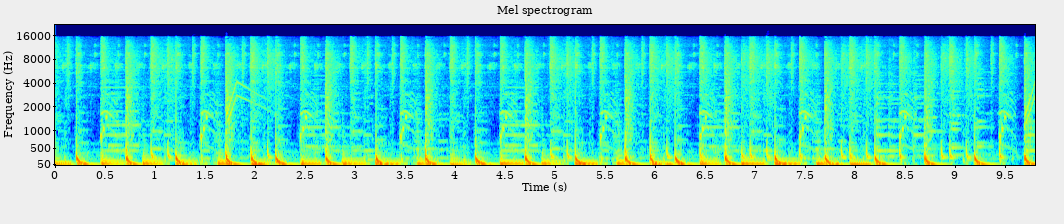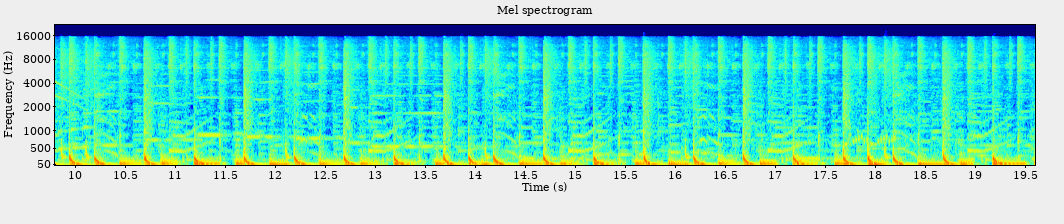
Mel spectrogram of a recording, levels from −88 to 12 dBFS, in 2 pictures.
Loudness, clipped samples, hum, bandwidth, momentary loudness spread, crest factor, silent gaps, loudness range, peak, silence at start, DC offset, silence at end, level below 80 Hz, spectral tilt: -18 LUFS; under 0.1%; none; 16.5 kHz; 4 LU; 16 dB; none; 1 LU; 0 dBFS; 0 s; under 0.1%; 0 s; -20 dBFS; -4.5 dB/octave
